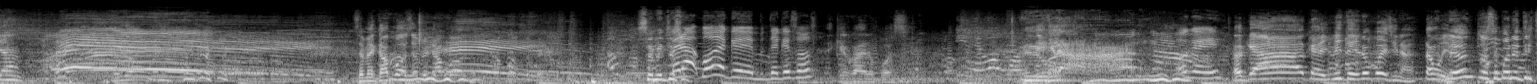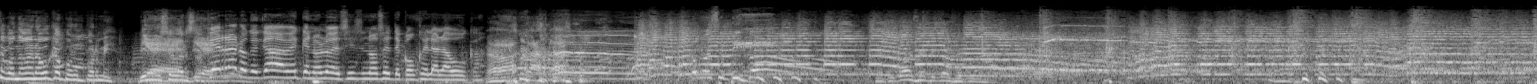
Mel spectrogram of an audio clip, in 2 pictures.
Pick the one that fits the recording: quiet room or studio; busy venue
busy venue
